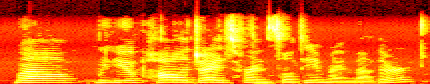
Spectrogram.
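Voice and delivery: ordinary talk

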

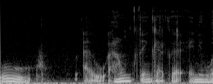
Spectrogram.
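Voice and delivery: ordinary delivery

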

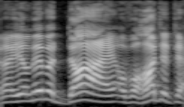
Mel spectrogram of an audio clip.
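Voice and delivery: normal talking voice

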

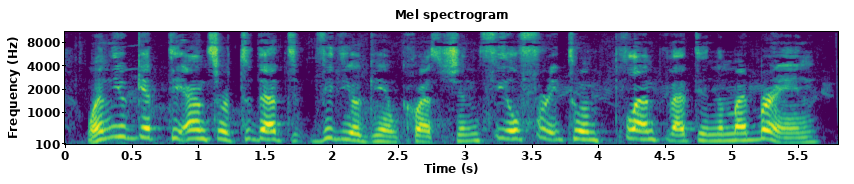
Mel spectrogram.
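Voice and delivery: put-on Eastern European accent. Reading out a question sent in by a user: eastern european accent. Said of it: "I'm going to do this in like an Eastern European accent".

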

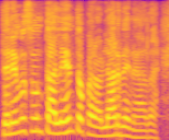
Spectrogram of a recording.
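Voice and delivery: normal talking voice

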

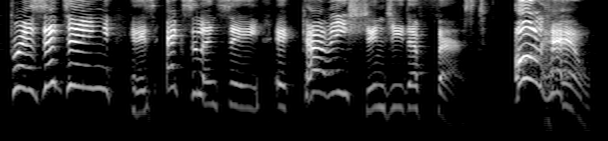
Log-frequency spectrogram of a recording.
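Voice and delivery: very high, booming, loud high-pitched bellow. Narrator reads a character announcing his friend at the door; bellowing. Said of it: "stood by the door and bellowed".

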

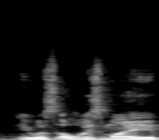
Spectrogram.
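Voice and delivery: normal talking voice

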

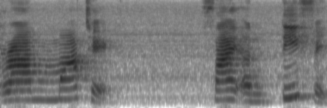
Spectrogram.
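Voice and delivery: slow, stress on the syllable before -tic.

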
